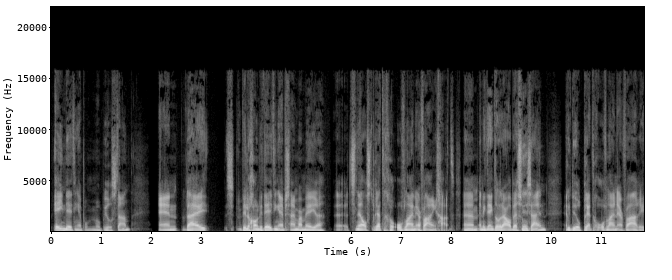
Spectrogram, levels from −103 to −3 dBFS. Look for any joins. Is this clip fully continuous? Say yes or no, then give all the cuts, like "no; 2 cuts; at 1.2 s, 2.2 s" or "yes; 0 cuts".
no; 6 cuts; at 2.6 s, 5.6 s, 6.4 s, 8.2 s, 9.4 s, 10.3 s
